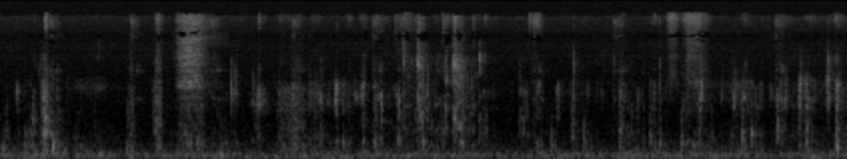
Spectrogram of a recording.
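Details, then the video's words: Basset Hound Vincent chews romaine lettuce in a dense run of wet, crackling crunches, with bites following each other closely, over a steady low background hum. "My Basset Hound dog Vincent munching on some romaine lettuce."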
